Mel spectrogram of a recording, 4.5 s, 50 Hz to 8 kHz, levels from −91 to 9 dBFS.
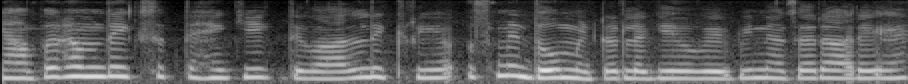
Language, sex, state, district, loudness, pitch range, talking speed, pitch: Hindi, female, Chhattisgarh, Raigarh, -16 LUFS, 265-310 Hz, 290 wpm, 275 Hz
